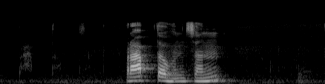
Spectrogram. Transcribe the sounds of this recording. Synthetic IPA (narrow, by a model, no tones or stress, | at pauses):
prap̚t̪ʌɦunt͡sʰʌn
